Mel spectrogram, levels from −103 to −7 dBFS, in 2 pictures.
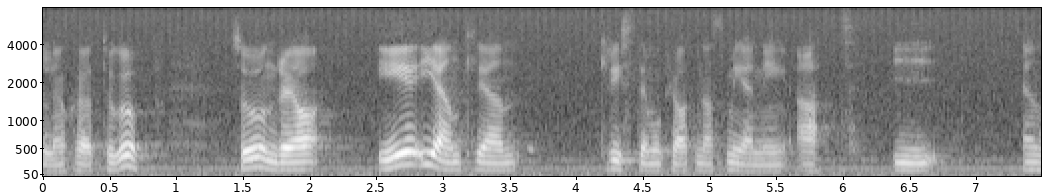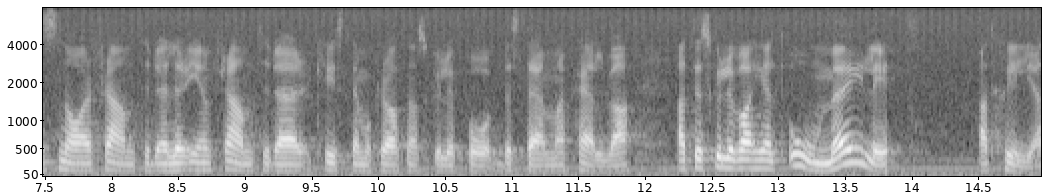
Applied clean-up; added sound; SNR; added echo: none; none; none; none.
